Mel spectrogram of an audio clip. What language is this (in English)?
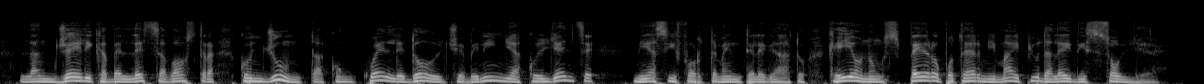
Italian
